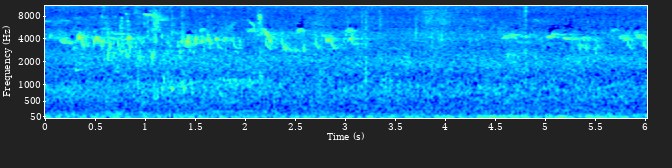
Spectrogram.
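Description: Small songbirds chirping in quick series of short, falling notes over a steady low background rumble. Sap is poured from a glass bottle into a mug early on.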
